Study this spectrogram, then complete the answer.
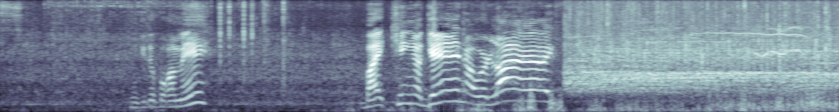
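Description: A bicycle rolls along a paved road outdoors.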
